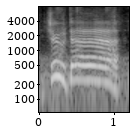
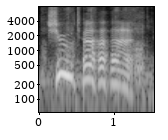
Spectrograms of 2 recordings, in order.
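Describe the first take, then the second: First: Louder, higher shout through a laugh; laughing mock shout. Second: Louder, higher shouted command; mock shouted order. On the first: Streamer repeating the joke order while laughing. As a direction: shout it again, cracking up. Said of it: "repeat while laughing". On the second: Streamer jokingly shouting an order at the screen. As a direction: bark the order out. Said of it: "mock command in game".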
